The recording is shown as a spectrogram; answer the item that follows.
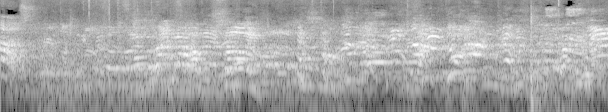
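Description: Several indistinct voices of footballers and spectators talking and calling out over one another at a small amateur football ground, with one dull thump near the end.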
